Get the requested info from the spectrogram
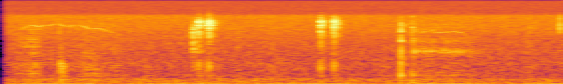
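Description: Near silence: faint room hum with a few faint clicks, about a second apart.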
